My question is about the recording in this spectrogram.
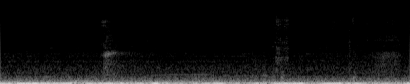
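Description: Steady low rumble of a 2006 Porsche Cayman S (987), with its 3.4-litre flat-six, heard from inside the cabin while it drives slowly on a snowy road, with engine and tyre noise mixed. Two faint short knocks come about a second in and near the end.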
